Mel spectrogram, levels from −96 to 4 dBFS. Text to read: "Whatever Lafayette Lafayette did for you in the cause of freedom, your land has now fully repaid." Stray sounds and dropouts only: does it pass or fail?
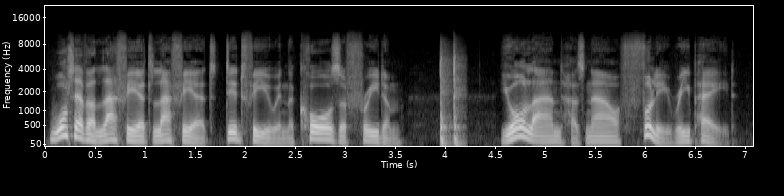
fail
